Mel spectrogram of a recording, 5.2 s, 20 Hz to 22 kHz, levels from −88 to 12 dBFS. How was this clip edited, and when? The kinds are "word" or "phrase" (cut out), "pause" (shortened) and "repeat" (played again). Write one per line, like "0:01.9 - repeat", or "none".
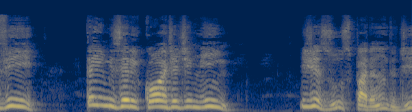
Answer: none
